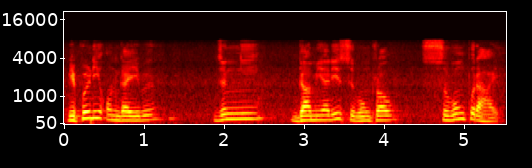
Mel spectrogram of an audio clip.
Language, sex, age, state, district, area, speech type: Bodo, male, 45-60, Assam, Kokrajhar, rural, spontaneous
